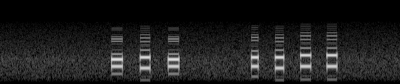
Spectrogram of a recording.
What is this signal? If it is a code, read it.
DTMF, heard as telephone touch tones, dialled by hand, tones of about 100 ms. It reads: 757 8599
